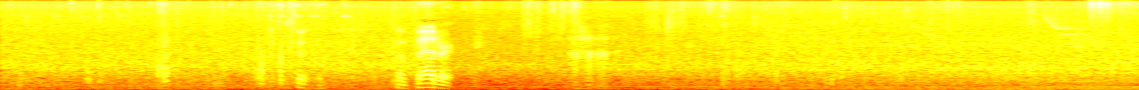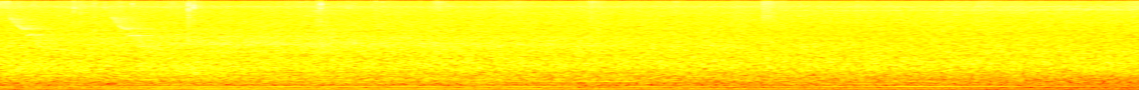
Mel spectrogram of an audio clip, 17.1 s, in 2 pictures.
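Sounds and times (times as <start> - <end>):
footsteps on dirt and leaves: 0.0 - 2.6, 3.5 - 16.2
bird chirping: 7.8 - 9.8.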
